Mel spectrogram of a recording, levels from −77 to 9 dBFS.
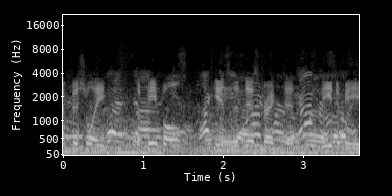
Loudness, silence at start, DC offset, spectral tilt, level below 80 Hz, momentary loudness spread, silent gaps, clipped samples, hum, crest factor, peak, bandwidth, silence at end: -16 LUFS; 0 s; under 0.1%; -9 dB/octave; -34 dBFS; 3 LU; none; under 0.1%; none; 10 dB; -6 dBFS; 7.6 kHz; 0 s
